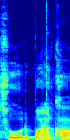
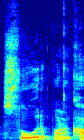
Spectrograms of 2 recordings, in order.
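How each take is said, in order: No difference in how they are said.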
